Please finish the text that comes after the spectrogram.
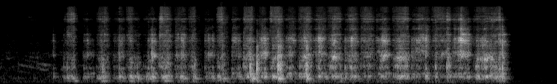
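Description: A scraper is drawn in quick repeated rasping strokes during bearing removal on a Husqvarna 288XP chainsaw, close-up and rhythmic, building slightly louder before stopping abruptly, with no one talking.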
